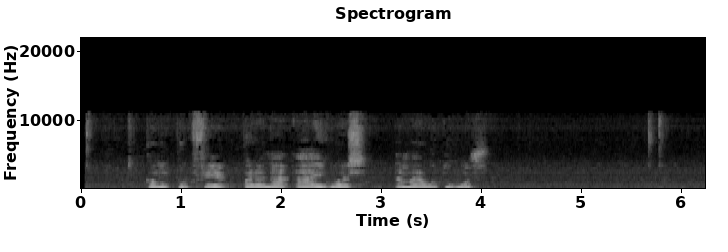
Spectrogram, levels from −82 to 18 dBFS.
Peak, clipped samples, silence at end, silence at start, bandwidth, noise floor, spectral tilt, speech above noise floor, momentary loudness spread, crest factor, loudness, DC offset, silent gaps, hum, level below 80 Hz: -8 dBFS; under 0.1%; 0.45 s; 0.05 s; 11.5 kHz; -55 dBFS; -6 dB/octave; 33 dB; 23 LU; 16 dB; -23 LUFS; under 0.1%; none; none; -56 dBFS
